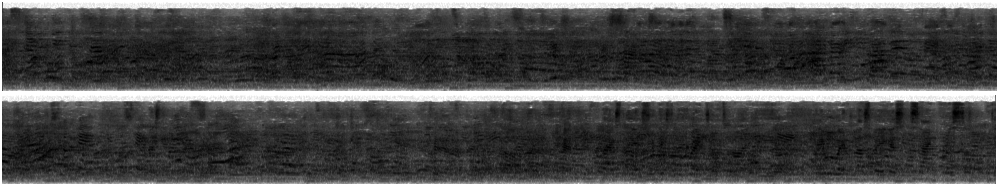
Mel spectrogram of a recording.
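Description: A crowd of adults chatters loudly all around.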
